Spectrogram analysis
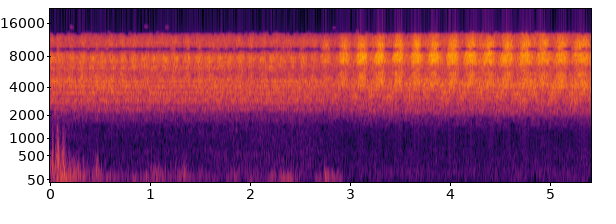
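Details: Bear cicadas gathered on a tree in Okinawa fill the air with a loud, harsh, high buzzing that pulses rapidly in a steady rhythm.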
